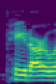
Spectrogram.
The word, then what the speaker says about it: Paydar: I don't, but it's easy because it's Paydar like radar.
